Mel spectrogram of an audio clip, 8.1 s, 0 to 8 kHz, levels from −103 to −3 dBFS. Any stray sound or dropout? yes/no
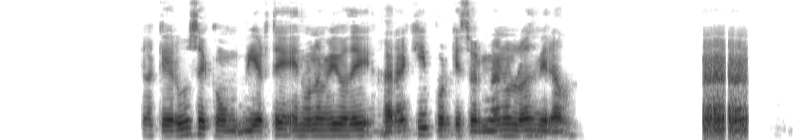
yes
